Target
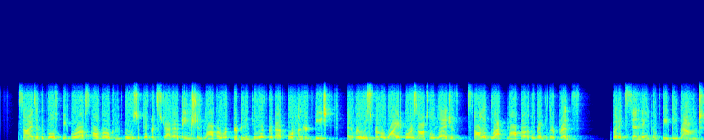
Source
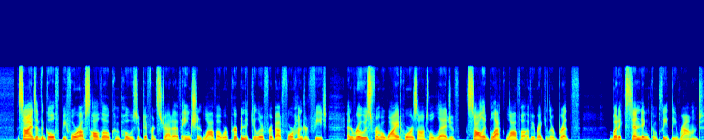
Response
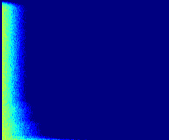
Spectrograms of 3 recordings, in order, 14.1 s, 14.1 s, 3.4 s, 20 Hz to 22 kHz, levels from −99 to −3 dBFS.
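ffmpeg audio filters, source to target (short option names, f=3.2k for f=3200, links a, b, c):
-filter_complex "[0:a]aeval=exprs='if(lt(val(0),0),0.251*val(0),val(0))':c=same,deesser=0.9,bandreject=f=60:t=h:w=6,bandreject=f=120:t=h:w=6,bandreject=f=180:t=h:w=6,bandreject=f=240:t=h:w=6,areverse,acompressor=threshold=-43dB:ratio=4,areverse,lowshelf=f=200:t=q:w=1.5:g=-13,acrusher=bits=8:mix=0:aa=0.5,crystalizer=i=7.5:c=0,asplit=2[a][b];[1:a]atrim=start_sample=2205,asetrate=57330,aresample=44100[c];[b][c]afir=irnorm=-1:irlink=0,volume=-13.5dB[d];[a][d]amix=inputs=2:normalize=0,aresample=16000,aresample=44100"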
